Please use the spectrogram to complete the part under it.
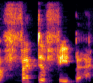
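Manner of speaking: slow, leaning hard on the word effective.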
